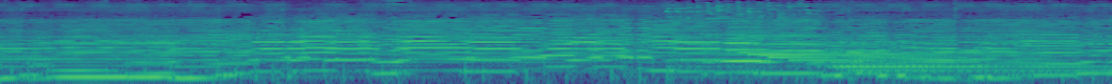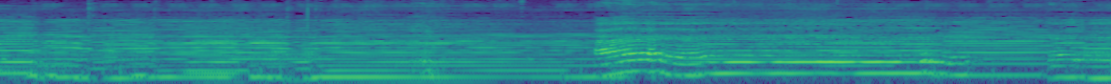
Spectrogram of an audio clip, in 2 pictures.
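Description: Harmonium played solo: a melody over held reed chords, with the notes sustained between changes. About three-quarters of the way through it grows louder and a wavering, bending tone joins in.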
